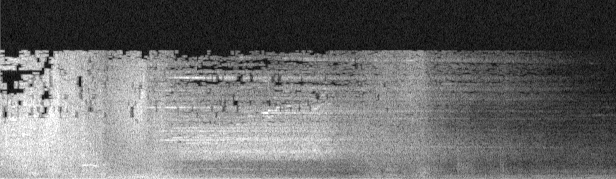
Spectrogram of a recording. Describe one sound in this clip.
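A victory fanfare from a game plays.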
